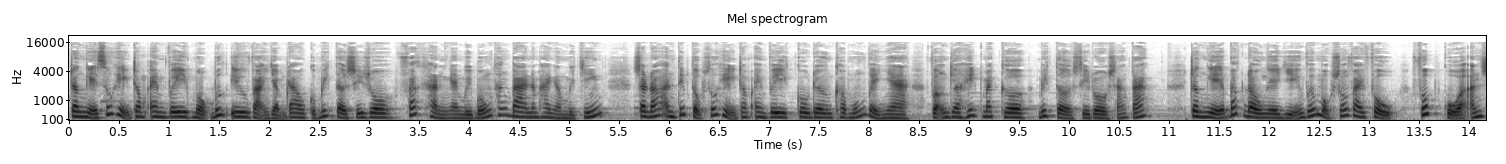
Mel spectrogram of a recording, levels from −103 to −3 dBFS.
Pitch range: 180-240 Hz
